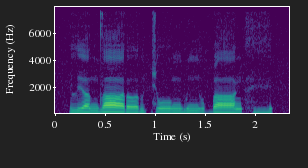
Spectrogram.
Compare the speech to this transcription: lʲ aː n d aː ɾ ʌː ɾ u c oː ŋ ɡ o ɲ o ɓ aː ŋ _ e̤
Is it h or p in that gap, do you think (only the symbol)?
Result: h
